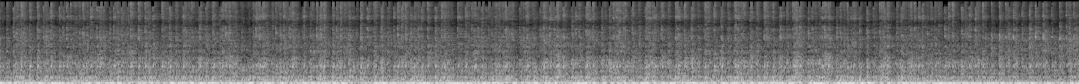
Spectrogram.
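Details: Carbureted V8 hot rod with Prosystems carb, idle air bleeds changed .070 to .055 after a track carb issue, ~80°F day, fired up quickly; deep, lumpy, steady high idle with no stumble or dropouts, a normal clean idle.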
